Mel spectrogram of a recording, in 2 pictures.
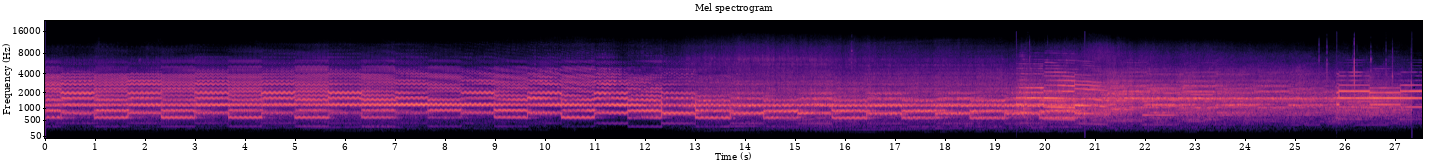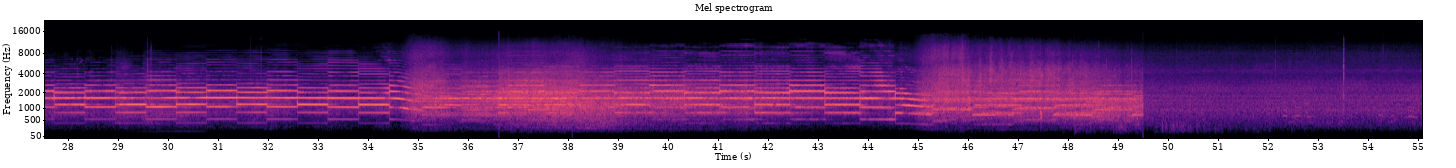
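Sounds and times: two-tone emergency sirens: 0:00.0 - 0:55.0
vehicle rushing past: 0:34.4 - 0:42.7, 0:44.0 - 0:49.5.

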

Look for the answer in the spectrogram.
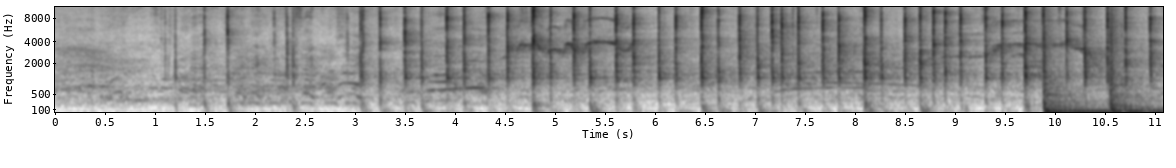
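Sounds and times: tap shoes striking stage: 0:01.1 - 0:11.0.

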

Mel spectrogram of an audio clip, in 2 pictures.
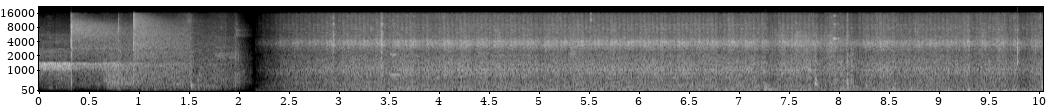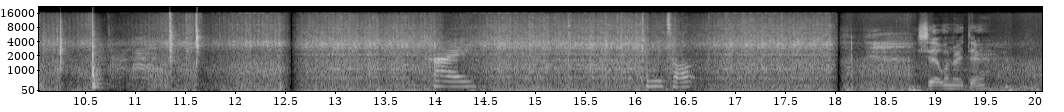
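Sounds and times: low rumble of street ambience: 0:02.2 - 0:20.0.

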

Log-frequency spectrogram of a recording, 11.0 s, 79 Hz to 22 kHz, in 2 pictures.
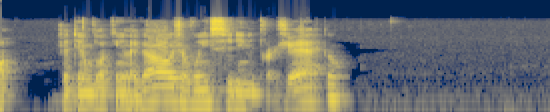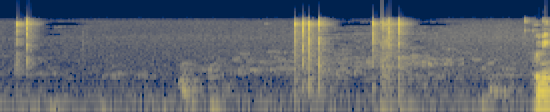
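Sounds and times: typing on computer keyboard: 0:05.6 - 0:05.9, 0:08.4 - 0:09.7.

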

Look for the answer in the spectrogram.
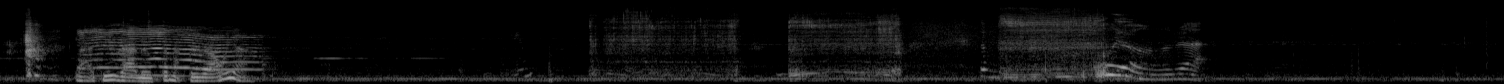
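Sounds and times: baby whimpering and crying: 0:00.2 - 0:02.8, 0:05.9 - 0:09.1, 0:09.8 - 0:12.1.

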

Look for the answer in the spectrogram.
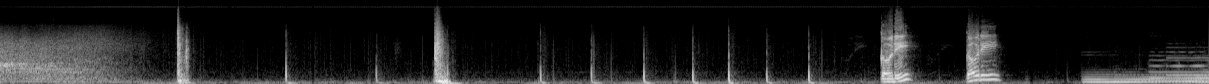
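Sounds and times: faint low hum: 0:00.0 - 0:12.0
footsteps of shoes on hard ground: 0:02.8 - 0:04.7, 0:05.3 - 0:08.5.

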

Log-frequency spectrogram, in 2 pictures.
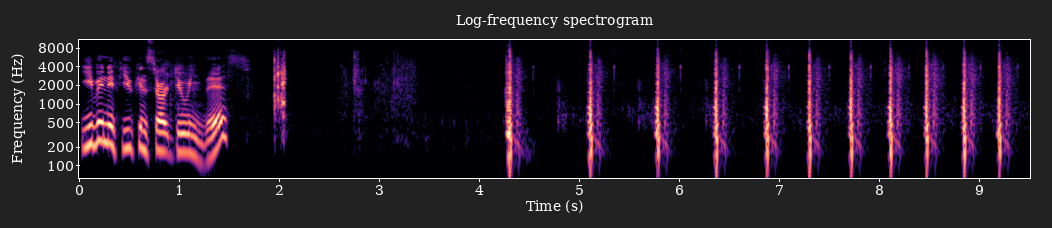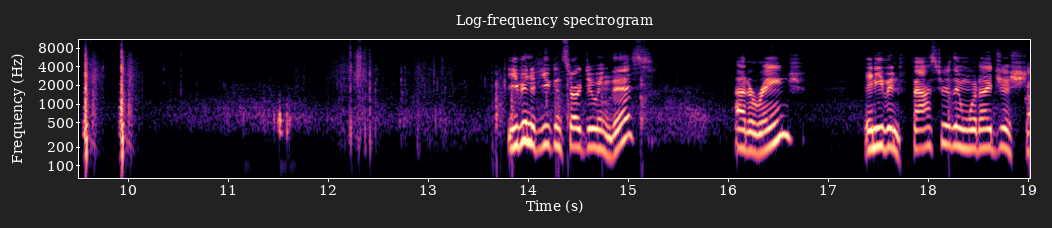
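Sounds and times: pistol shots: 0:04.3 - 0:10.2.

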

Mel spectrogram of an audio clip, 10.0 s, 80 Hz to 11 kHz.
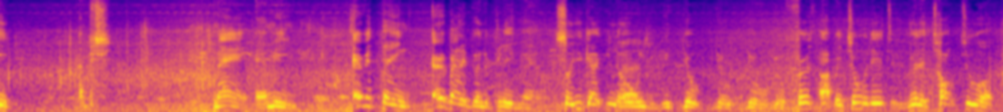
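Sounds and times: car passing: 0:00.0 - 0:10.0.

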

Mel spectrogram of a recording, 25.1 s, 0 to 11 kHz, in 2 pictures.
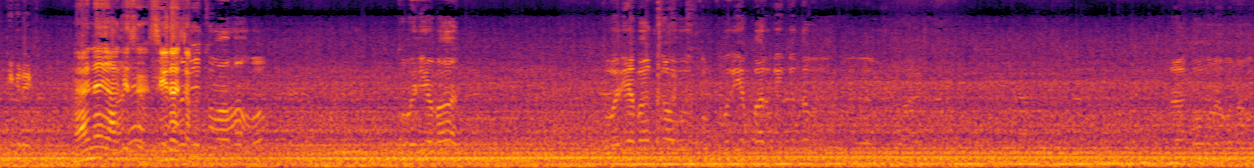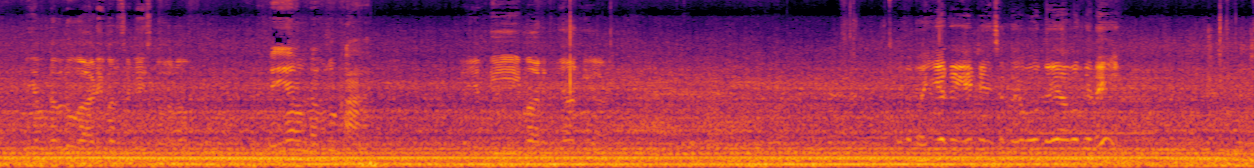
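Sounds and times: car cabin road noise: 0:00.0 - 0:25.0.

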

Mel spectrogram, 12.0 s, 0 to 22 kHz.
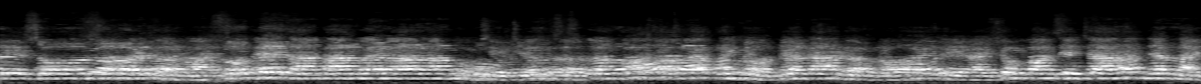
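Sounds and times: voices chanting a prayer: 0:00.0 - 0:12.0.

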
